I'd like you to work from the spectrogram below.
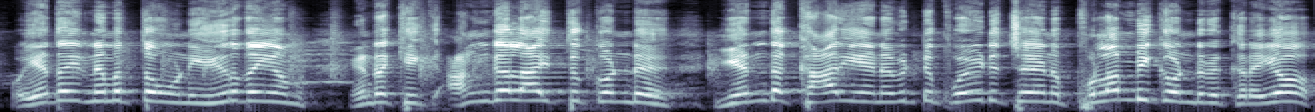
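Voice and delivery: high, driving sermon delivery; impassioned preaching. Real, not acted. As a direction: build one long urgent appeal to the congregation. (உணர்ச்சி பொங்கும் உரத்த பிரசங்கம்)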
